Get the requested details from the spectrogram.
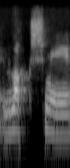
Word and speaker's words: Lakshmi: Lakshmi, I'm saying Lakshmi, but I think Lakshmi is more correct pronunciation.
